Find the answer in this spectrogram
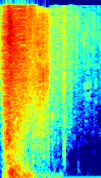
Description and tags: Brutal Impalement
The sound of something being impaled by a heavy war pick(or whatever else you want to use it for). Produced with Ableton.
brutal-impalement, flesh-impalement, hit-sound, impaled-flesh, impalement, lethal-impalement, melee-attack, melee-attack-sound, melee-hit, melee-sound, pick-attack-hit, stab-sound, war-pick-attack, weapon-hit-sound, weapon-sound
